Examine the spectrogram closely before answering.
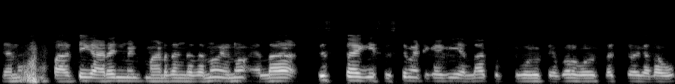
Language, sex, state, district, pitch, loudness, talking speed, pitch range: Kannada, male, Karnataka, Bijapur, 155 Hz, -19 LUFS, 140 wpm, 145-170 Hz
